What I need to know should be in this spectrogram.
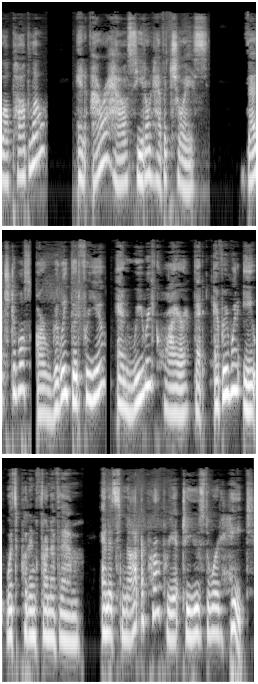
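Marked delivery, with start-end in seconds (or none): none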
